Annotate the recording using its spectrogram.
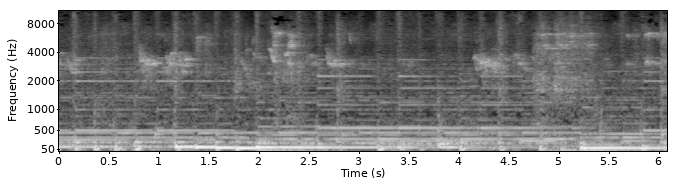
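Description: Background music with steady sustained low tones, over which small caged birds chirp in short, irregular calls every half second to a second.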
